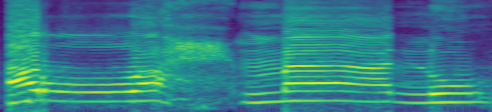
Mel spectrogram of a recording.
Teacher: نون پر پیش ہے لہذا اس کو کھینچیں گے نہیں، بغیر کھینچے بغیر جھٹکا دیے معروف طریقے سے پڑھیں گے، ہونٹوں کو گول کر کے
